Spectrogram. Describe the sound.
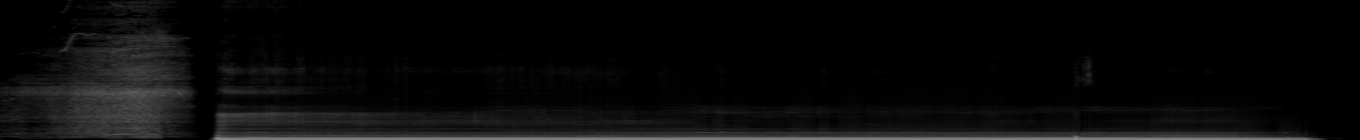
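A person sitting up straight hums a long, steady, buzzing tone in imitation of a bee, loud, sustained for about eleven seconds after a brief breathy noise at the start.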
